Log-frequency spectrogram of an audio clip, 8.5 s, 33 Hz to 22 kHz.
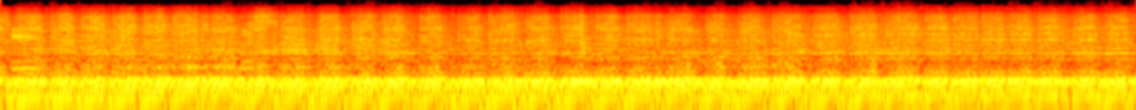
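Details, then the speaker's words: Turbo D16 Honda EF hatch, GTX3576R turbo, first start, while ignition timing is set: loud deep even idle around 1000–1200 rpm with steady exhaust beat, no misfires. Normal idle. "now we can turn the idle up a little bit because it's probably about a thousand thousand twelve hundred"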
